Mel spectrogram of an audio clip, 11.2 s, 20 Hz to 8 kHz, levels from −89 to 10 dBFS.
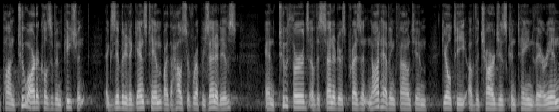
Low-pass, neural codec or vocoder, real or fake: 7.2 kHz; none; real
